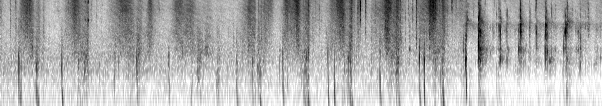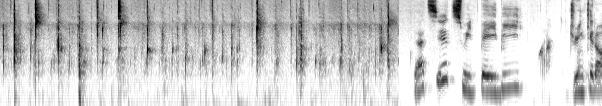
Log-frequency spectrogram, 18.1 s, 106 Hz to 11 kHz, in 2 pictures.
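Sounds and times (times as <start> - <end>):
dog drinking: 5.6 - 15.0.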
